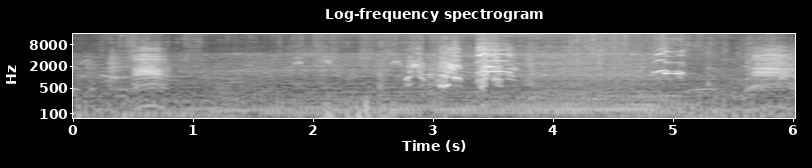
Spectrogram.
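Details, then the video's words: Geese honking in loud, nasal bursts, roughly five calls spread over six seconds, some rising and trumpeting, above a steady low rumble of background noise. "Angsa I Goose I Duck I Duck Sound I Suara Angsa"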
